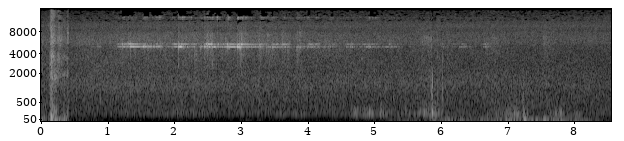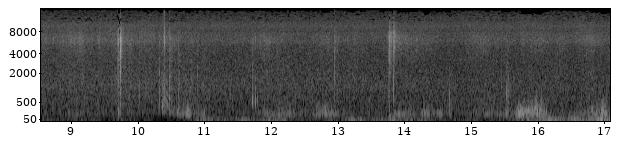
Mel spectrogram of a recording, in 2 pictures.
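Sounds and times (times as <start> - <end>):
thin high chirp: 1.0 - 5.4.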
